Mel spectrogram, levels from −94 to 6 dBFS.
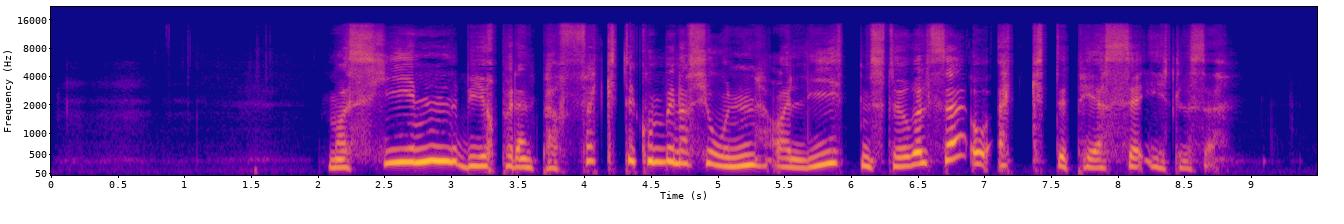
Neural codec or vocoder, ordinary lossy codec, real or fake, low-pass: autoencoder, 48 kHz, 128 numbers a frame, DAC-VAE, trained on Japanese speech; AAC, 64 kbps; fake; 14.4 kHz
